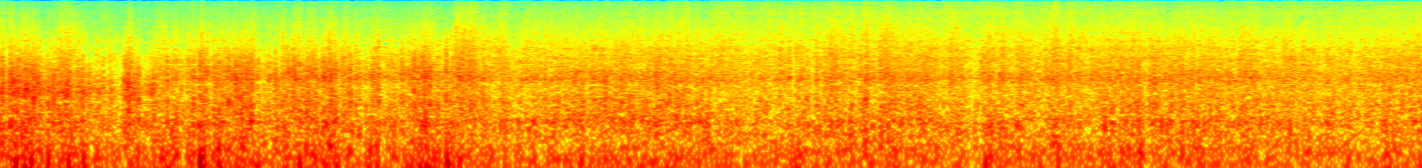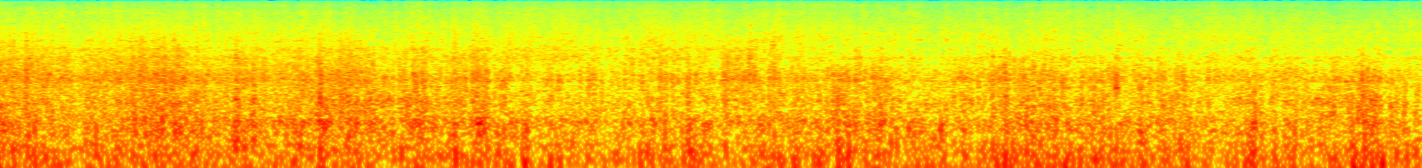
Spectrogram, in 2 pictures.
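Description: Passenger train running on the rails, heard from a carriage doorway: steady wheel-and-rail noise with air rushing past, easing a little toward the end as the train slows into the station.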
